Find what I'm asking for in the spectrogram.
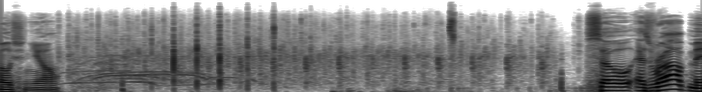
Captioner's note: cheers; audience applaud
